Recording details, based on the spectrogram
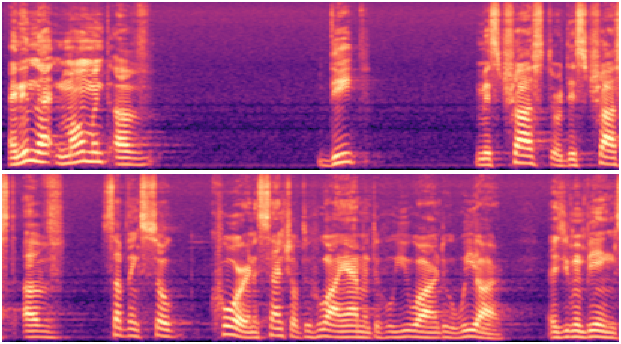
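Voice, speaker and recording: A rabbi preaches in a measured, unhurried way, leaving long pauses between phrases. His voice sits at an ordinary male pitch but sounds worn and hoarse. The sound carries a long reverb, as if it fills a large hall. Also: a little mellow. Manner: slow, reflective, with long pauses. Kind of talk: sermon.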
